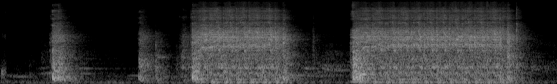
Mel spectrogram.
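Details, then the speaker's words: Honda Dio scooter after cylinder and piston cleaning and reassembly, compression present; three short starter bursts with the engine never firing due to no fuel delivery from a failed fuel pump, later fixed with a gravity-feed tank. "无输油，袂输油啊，这油管伫遮，哪会袂输油？我气管无害，袂输油呢，奇怪，这气缸是有压缩的，可能气管不来行的输油。"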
